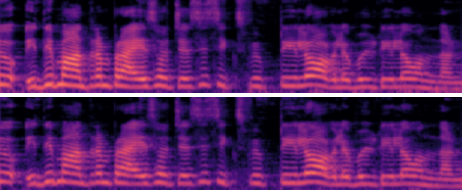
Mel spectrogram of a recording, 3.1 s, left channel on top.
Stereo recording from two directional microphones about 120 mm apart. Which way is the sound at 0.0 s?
40° left (ahead or behind).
